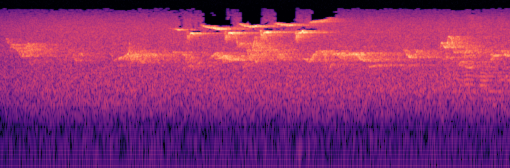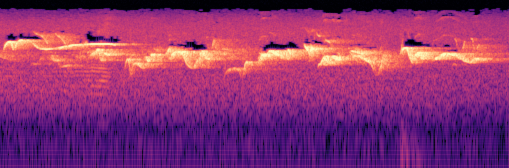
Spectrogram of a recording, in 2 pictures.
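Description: Birds singing: quick high chirps in the first few seconds, then a louder run of varied whistled phrases that rise and fall from about five seconds in, over a faint steady outdoor background.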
